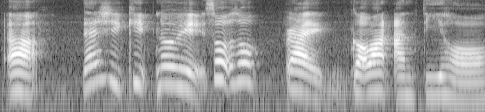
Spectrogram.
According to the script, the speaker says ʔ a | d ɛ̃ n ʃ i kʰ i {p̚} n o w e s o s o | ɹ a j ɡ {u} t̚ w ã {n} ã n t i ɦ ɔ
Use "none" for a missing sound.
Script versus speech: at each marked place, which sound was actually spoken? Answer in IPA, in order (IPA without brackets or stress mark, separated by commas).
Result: p̚, ɔ, n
